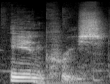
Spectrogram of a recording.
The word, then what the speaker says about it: increase: one Z it's okay increase right increase that's a noun increase increase okay that's a verb now increase increase so stress second syllable okay to become larger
